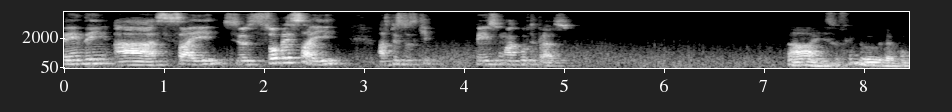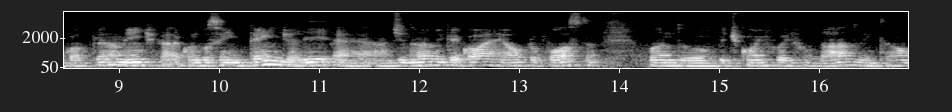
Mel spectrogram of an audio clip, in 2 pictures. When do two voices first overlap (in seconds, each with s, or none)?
none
